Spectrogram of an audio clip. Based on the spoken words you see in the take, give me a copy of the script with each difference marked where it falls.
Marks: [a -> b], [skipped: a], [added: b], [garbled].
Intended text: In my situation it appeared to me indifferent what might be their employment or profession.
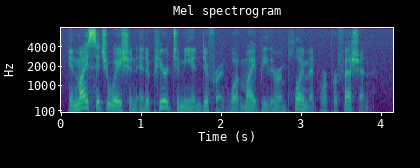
In my situation it appeared to me indifferent what might be their employment or profession.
